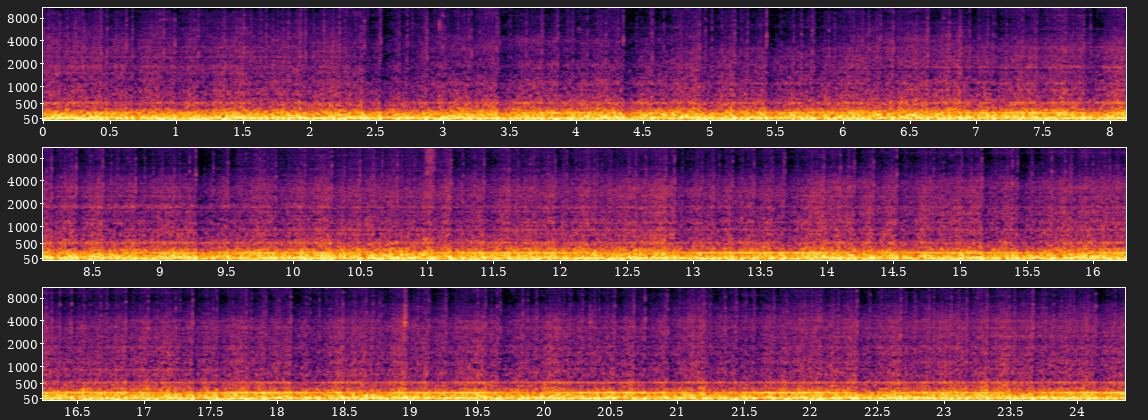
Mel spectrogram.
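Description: Jet engines roar steadily with a deep, constant rumble inside an airliner cabin in flight.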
